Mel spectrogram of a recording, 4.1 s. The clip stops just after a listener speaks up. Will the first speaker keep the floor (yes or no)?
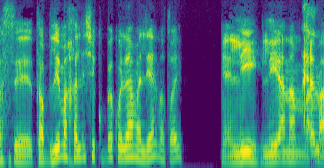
no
